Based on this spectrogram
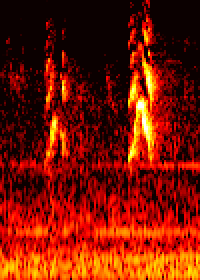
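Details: Male cockatiel chirping twice: a softer double note, then a louder, fuller arched call, against low background hum.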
